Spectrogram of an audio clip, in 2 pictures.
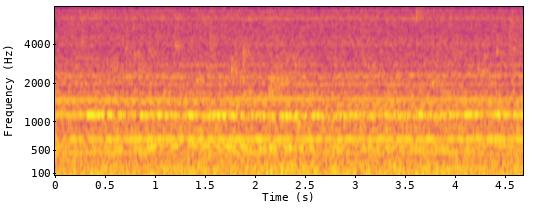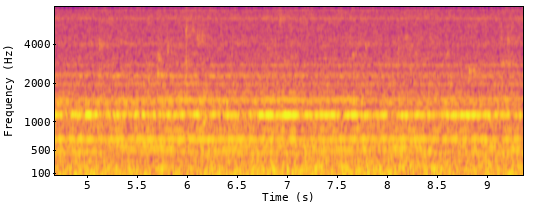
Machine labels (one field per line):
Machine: pump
